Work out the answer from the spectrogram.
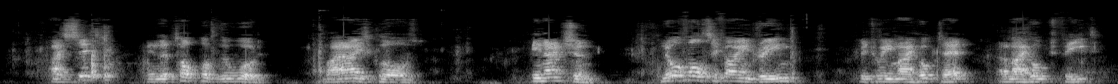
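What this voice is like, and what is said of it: Yorkshire accent. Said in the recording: “I'm going to do it in my Yorkshire accent.”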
